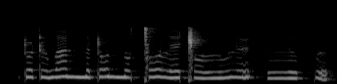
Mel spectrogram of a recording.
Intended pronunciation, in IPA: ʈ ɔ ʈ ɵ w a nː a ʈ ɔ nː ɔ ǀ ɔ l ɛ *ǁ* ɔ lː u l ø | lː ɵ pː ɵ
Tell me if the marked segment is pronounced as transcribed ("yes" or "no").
yes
